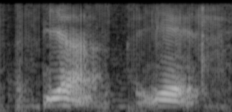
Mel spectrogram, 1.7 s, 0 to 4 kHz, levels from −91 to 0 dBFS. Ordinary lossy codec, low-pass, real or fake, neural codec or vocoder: none; 3.6 kHz; fake; vocoder, 22.05 kHz, 80 mel bands, WaveNeXt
